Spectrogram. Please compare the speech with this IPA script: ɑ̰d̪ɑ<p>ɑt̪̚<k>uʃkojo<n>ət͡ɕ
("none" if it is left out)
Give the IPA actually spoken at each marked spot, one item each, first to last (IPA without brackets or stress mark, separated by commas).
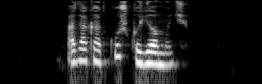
k, k, m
